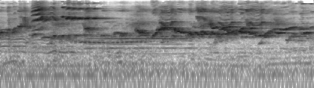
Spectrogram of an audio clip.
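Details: White-rumped shama song of fluty whistles and scratchy squawk-like notes, phrases tumbling rapidly with rising slurs in the middle, continuous and loud throughout.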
